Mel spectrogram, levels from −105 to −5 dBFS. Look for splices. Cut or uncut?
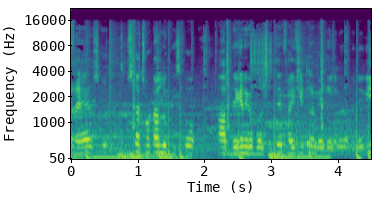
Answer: uncut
